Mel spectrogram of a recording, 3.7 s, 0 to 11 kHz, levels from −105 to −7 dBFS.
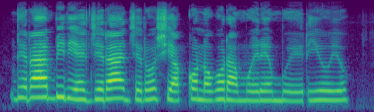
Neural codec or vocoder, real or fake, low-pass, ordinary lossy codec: none; real; none; none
